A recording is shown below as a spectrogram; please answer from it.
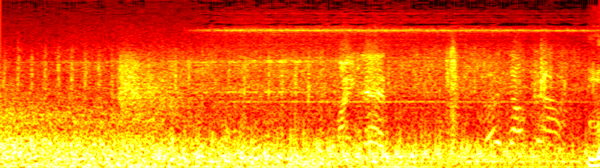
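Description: Loud battle sound from war footage: the deep, rumbling roar of a large explosion and its fireball carries on, with a rapid rattle in the first second.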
